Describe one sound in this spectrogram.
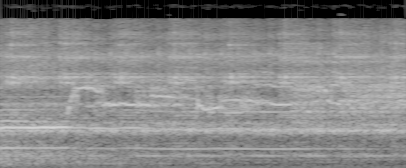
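A young child screams loudly.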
